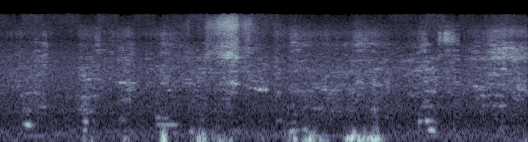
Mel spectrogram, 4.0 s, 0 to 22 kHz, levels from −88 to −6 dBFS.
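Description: At 0.96 to 0.98 s the speech briefly smears into a grainy blur, about 15 ms of lost LE Audio frames, which fits two 7.5 ms frames. The decoder covers the gap by repeating the last spectrum with scrambled phase. Between 3.39 and 3.46 s, scattered dropouts of up to about 20 ms produce a similar noisy smear. The light grain in the audio is likely LC3 coding.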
